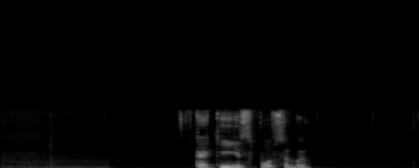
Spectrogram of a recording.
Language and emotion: Russian, neutral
